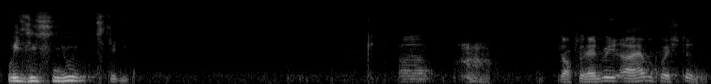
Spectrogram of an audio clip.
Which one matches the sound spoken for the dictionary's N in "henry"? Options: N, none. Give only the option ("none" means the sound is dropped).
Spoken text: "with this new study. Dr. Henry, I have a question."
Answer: N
